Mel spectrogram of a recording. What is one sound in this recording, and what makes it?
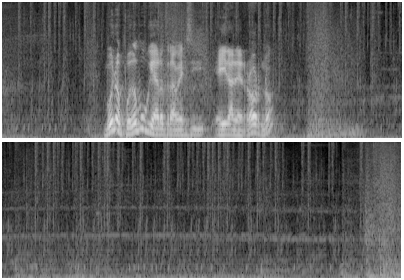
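Game sound effects pop and click quickly.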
